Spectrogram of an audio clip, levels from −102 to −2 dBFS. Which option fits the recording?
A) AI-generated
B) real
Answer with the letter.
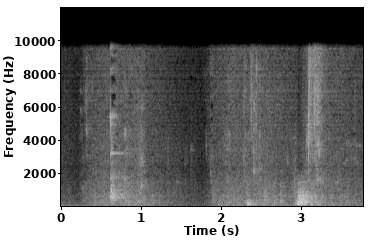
A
